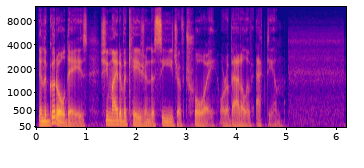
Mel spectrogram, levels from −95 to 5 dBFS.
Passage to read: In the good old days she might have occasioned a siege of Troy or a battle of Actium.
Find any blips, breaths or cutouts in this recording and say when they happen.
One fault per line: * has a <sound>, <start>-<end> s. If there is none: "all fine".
all fine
